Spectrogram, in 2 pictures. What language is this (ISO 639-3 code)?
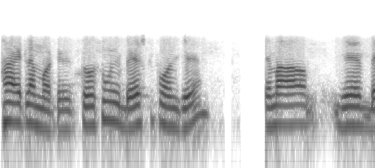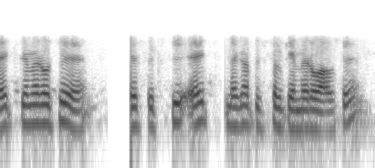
guj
